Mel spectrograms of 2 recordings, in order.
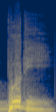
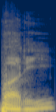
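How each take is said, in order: First: The first vowel sounds like 'boo'. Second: The first vowel sounds like 'buh'. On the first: "बरी अथवा बुरी भन्नुभयो भने गलत हुन्छ" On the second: "बरी अथवा बुरी भन्नुभयो भने गलत हुन्छ"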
